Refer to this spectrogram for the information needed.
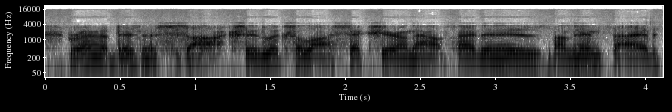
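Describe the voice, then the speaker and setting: An unremarkable speaking voice delivered at a moderate pace. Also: man. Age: 40s. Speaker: former basketball player and business owner. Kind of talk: radio interview.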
